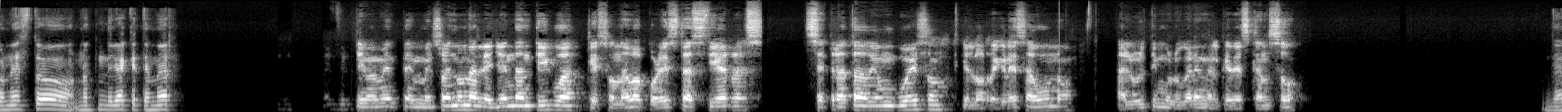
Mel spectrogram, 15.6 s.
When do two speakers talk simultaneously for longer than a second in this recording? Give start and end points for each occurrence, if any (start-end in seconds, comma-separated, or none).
none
